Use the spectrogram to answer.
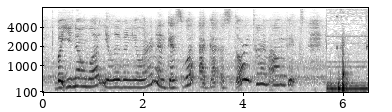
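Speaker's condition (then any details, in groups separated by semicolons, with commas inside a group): No condition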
